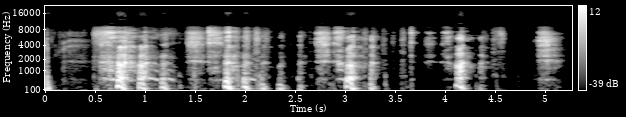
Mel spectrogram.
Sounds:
Laughter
